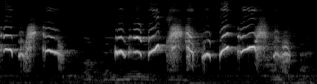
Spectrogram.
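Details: Pet cockatiel protesting indoors at not being allowed to eat its owner's food; a run of harsh, rasping squawks, some rising, with a brief pause near the start.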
